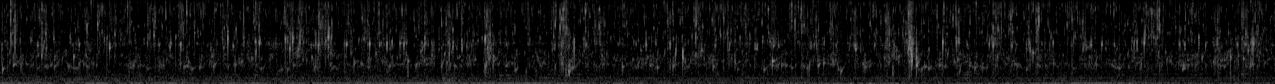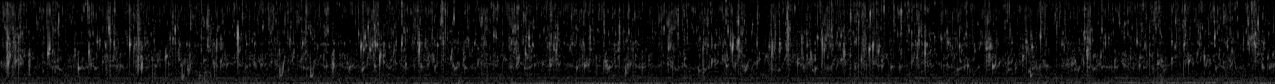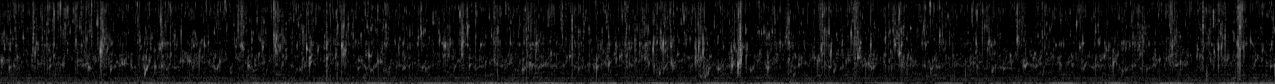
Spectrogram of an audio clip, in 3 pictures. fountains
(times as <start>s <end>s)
15.4s 38.2s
